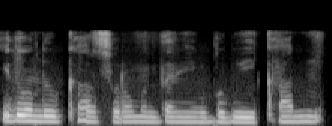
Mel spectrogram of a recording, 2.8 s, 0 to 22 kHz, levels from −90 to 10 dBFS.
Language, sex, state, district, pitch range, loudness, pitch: Kannada, male, Karnataka, Koppal, 150-165 Hz, -17 LUFS, 155 Hz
